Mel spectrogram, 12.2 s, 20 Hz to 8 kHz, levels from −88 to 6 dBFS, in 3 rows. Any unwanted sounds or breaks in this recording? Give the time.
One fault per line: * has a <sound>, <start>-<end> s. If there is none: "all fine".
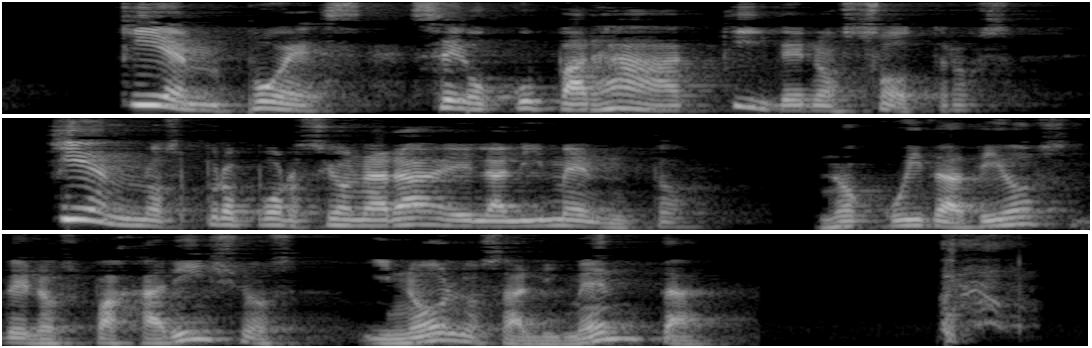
* has a cough, 11.7-12.1 s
